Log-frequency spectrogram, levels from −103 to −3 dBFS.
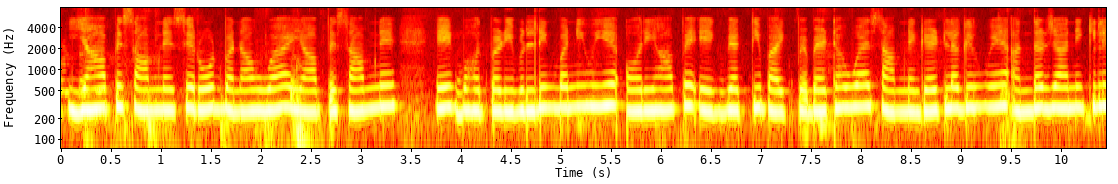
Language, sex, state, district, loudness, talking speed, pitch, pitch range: Hindi, female, Bihar, Jamui, -14 LUFS, 210 wpm, 265 Hz, 255-285 Hz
